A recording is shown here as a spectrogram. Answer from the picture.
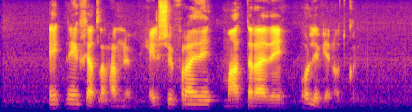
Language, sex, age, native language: Icelandic, male, 30-39, Icelandic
